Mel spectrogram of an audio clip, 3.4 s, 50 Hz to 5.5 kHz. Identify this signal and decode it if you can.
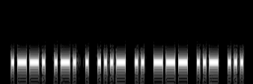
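Morse code, heard as a keyed tone, about 29 wpm, 600 Hz. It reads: PREVIOUS
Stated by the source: Morse code at 29 wpm, sending Ken Follett's novel Never in English, from CW med Gnister.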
